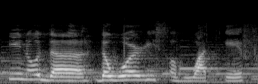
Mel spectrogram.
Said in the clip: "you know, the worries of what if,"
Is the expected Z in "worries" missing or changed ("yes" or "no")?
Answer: yes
